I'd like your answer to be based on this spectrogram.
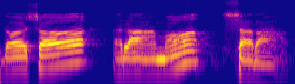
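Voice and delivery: दश, राम, शरा each with a pause; separated words. Shown as a demonstration. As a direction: pause between each word. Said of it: "मशरा से नहीं".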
